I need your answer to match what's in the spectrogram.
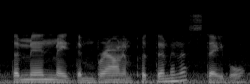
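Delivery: ordinary delivery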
